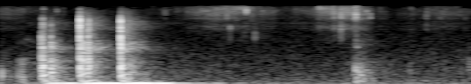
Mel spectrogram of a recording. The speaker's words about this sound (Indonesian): ini dicacah sampai halus banget kalau okay. bisa lebih halus dari di blender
